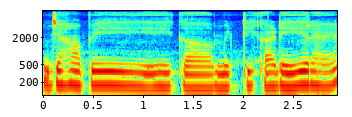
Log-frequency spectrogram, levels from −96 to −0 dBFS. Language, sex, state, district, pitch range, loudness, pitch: Hindi, female, Bihar, Patna, 160-180 Hz, -15 LUFS, 170 Hz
